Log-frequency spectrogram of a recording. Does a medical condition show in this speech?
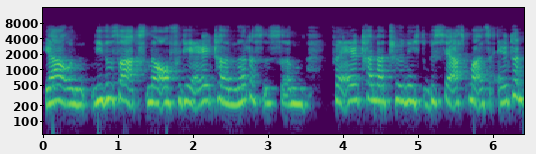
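Yes: cleft lip and palate; congenital cleft lip, jaw and palate, infant feeding problems, 16 operations by age 18, facial scars; paralysis from showjumping fall near age 20, C3-C6 fractures, front neck plate, four rear screws; after accident five months tube feeding, saliva swallowing not allowed, later esophagus surgery.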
